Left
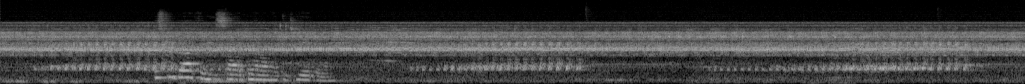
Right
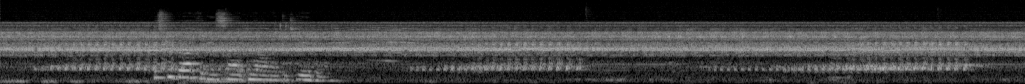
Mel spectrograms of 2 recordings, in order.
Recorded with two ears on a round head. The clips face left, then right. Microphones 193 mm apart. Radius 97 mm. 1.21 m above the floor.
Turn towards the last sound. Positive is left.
turn(degrees=-35)  # may be behind; listen again after turning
